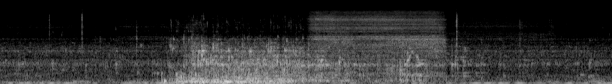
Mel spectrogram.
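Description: A scuba diver breathing through a regulator underwater. A loud gush of exhaled bubbles comes a little under two seconds in, then the hiss of an inhalation for about a second and a half, with faint scattered clicks.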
